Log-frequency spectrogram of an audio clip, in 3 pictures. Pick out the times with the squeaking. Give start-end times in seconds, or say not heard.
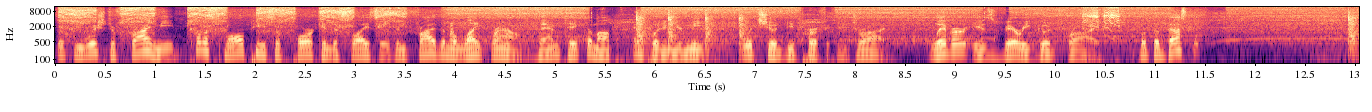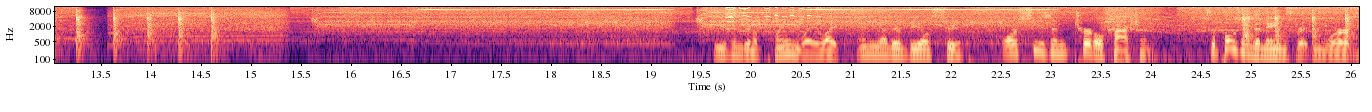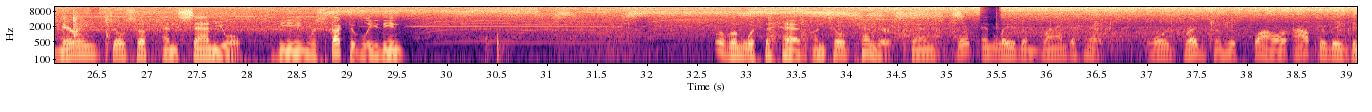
10.2-10.7, 19.7-20.6, 30.4-30.8.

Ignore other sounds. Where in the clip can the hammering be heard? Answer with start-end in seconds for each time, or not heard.
5.5-7.2, 12.6-14.8, 24.7-26.6, 33.0-34.8.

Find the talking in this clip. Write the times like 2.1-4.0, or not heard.
0.0-11.4, 19.6-29.6, 32.6-39.0.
